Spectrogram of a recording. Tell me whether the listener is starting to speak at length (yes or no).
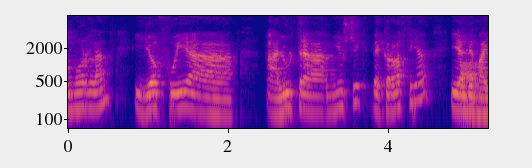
no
